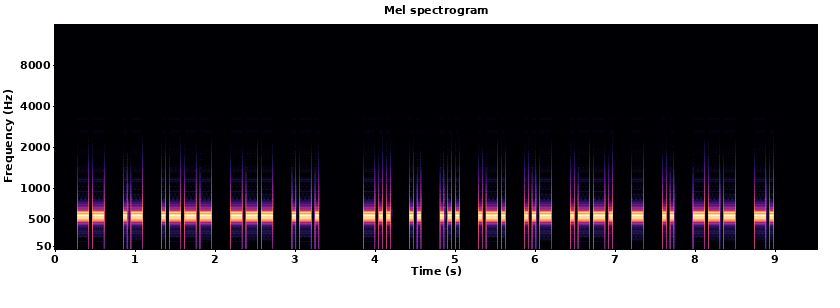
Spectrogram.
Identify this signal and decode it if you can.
Morse code, heard as a keyed tone, about 25 wpm, spaced as for 20 wpm, 550 Hz. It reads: MAJOR DISRUPTION
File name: podcast / News headlines-1x-25x20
